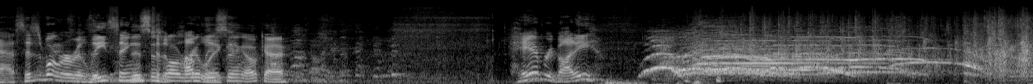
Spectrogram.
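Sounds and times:
speech: 0.0s - 3.5s, 5.2s - 7.2s
laughter: 2.7s - 4.3s, 6.6s - 7.8s
raucous theater crowd cheering: 6.4s - 10.3s.

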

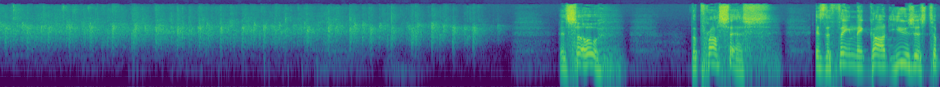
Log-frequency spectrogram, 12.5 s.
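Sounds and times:
crowd clapping: 0.0s - 7.0s
speech: 7.5s - 8.3s, 9.2s - 10.3s, 10.9s - 12.5s.

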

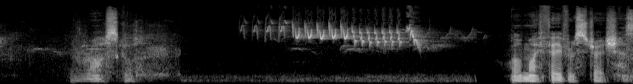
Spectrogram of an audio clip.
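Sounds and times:
small bird singing a fast high-pitched trill: 0.0s - 5.0s
faint low rumble: 0.7s - 4.8s
speech: 0.8s - 1.6s, 5.1s - 6.3s.

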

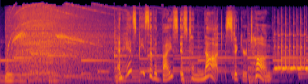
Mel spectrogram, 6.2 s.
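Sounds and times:
dental saliva suction vacuum hissing: 0.0s - 3.9s
speech: 0.1s - 0.6s, 2.3s - 5.6s.

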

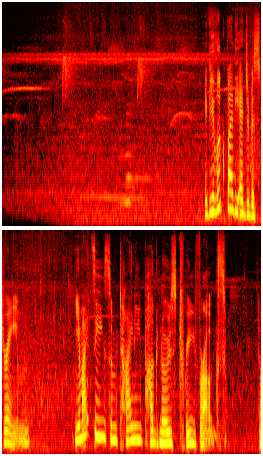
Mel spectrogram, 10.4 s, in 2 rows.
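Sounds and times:
chirping insects in a rainforest in Panama: 0.0s - 8.0s
speech: 4.0s - 5.9s, 6.6s - 10.3s.

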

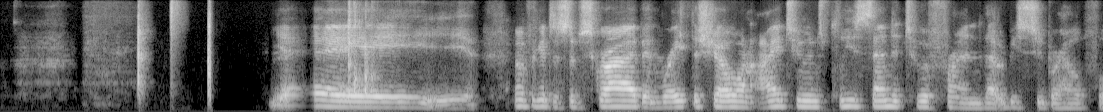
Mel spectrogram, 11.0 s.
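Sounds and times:
speech: 2.7s - 4.4s, 5.2s - 11.0s
small audience round of applause: 3.4s - 3.9s.

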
